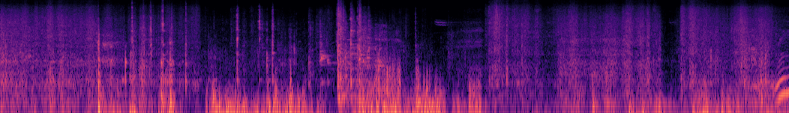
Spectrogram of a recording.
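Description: Gloved hands rummaging through a black plastic garbage bag in a wheelie bin: the plastic rustling and crinkling, with many sharp clicks and knocks. Wind buffets the microphone underneath.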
